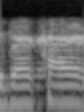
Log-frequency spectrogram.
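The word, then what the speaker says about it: Burkhardt: you look up burkart or it's spelled b Ur k h a r DT um and the D is silent like d Jango it's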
